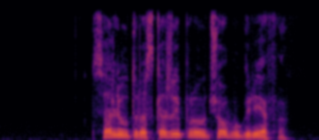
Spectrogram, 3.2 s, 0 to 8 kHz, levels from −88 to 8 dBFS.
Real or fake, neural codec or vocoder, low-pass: real; none; 7.2 kHz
